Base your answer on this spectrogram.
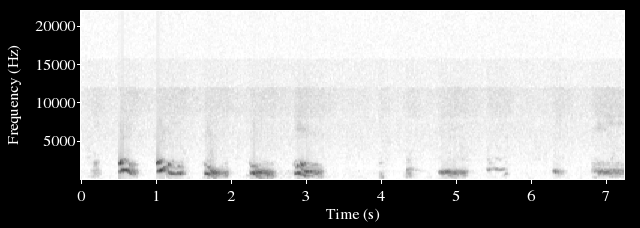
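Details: Cavalier King Charles Spaniel puppies of Blenheim colouring in an indoor pen during potty training; five clear yelping whines in a row, then quieter scattered squeaks and a soft final whine.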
